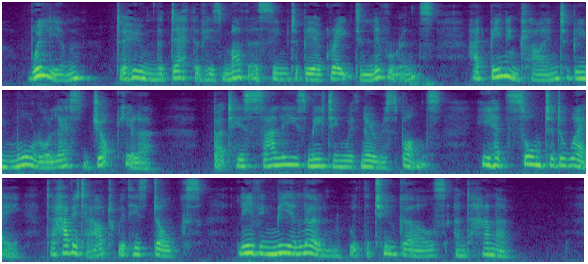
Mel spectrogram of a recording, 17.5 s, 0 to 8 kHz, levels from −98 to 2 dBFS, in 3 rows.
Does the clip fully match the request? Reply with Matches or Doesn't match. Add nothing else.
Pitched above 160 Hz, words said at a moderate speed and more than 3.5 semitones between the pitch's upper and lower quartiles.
Matches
